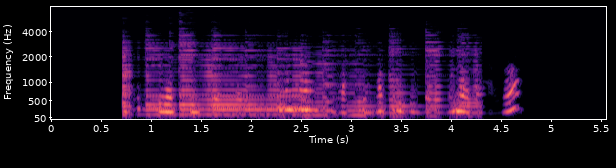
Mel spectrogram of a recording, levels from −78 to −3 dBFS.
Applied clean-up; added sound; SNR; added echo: neural mask model RNNoise.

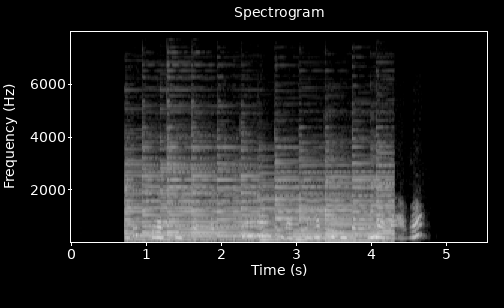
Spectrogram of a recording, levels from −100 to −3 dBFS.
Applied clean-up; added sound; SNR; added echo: none; Piano; -2 dB; none.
